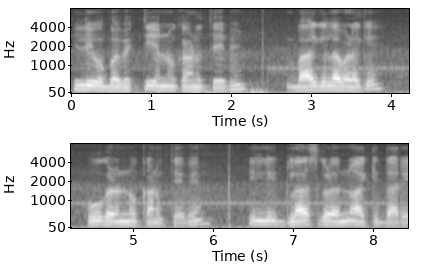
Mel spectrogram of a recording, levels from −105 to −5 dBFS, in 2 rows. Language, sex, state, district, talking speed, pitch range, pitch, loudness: Kannada, male, Karnataka, Koppal, 85 wpm, 120-140 Hz, 130 Hz, -17 LUFS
